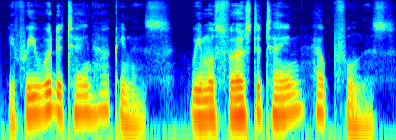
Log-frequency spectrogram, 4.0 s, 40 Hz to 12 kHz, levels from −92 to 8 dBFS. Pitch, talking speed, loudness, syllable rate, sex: 105 Hz, 150 wpm, -20 LUFS, 4.6 syllables/s, male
